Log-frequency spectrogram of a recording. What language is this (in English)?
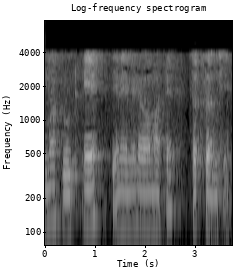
Gujarati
